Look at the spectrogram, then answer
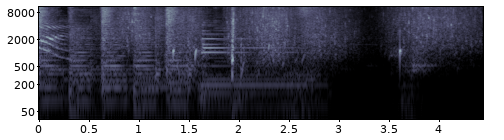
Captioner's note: splashing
